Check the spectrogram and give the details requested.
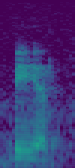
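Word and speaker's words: Bayer: Germany की इकलौती एक कंपनी है जो बादशाह मानी जाती है जर्मनी की, वो है बेयर। बायर, हम जिसे बायर बेयर कुछ भी आप प्रोनाउंस कर सकते हैं।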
